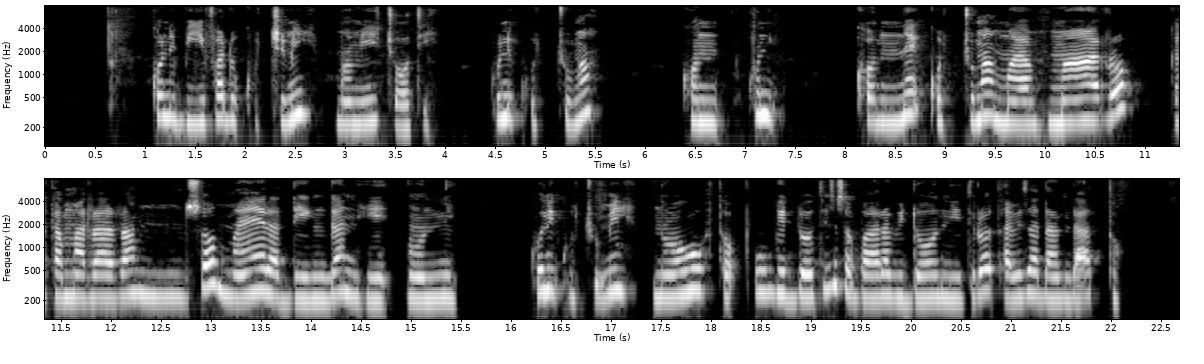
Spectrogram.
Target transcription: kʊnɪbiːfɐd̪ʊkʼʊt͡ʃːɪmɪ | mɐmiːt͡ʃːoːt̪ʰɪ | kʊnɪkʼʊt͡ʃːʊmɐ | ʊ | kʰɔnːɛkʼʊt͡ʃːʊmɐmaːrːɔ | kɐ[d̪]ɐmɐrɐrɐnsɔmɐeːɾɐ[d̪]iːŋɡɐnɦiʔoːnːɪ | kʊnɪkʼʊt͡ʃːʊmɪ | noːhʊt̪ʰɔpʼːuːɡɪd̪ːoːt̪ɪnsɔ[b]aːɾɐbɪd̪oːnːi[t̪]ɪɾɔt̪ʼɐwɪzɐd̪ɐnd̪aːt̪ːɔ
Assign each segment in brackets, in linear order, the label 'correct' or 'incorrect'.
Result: incorrect: t̪, correct, correct, correct

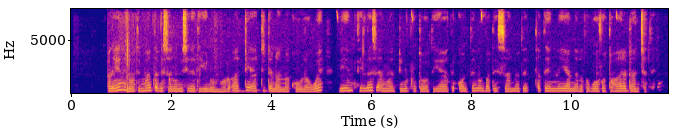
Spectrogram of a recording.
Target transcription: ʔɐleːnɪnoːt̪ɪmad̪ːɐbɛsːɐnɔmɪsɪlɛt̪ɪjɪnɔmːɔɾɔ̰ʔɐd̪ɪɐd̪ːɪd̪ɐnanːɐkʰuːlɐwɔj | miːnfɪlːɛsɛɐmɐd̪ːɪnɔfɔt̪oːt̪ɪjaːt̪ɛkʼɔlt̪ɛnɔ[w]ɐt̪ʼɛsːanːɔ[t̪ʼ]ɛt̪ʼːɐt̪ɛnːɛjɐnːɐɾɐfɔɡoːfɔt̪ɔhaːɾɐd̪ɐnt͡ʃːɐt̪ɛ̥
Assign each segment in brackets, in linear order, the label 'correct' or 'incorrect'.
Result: incorrect: b, incorrect: t̪

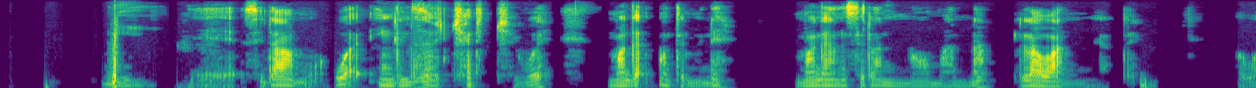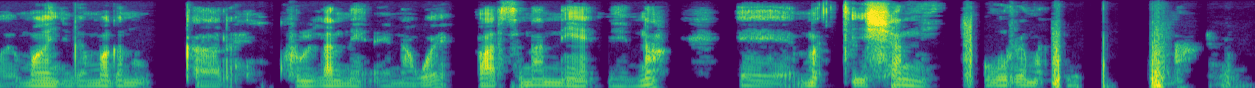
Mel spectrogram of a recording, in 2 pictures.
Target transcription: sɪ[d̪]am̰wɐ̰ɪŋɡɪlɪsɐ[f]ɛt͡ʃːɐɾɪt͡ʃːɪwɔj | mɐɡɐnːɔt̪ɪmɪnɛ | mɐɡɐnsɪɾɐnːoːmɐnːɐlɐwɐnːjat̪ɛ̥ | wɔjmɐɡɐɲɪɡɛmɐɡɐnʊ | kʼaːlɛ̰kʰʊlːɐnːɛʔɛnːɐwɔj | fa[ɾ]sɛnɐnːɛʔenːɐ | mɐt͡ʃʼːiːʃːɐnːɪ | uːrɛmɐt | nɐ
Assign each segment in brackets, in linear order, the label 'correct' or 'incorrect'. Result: correct, correct, correct

